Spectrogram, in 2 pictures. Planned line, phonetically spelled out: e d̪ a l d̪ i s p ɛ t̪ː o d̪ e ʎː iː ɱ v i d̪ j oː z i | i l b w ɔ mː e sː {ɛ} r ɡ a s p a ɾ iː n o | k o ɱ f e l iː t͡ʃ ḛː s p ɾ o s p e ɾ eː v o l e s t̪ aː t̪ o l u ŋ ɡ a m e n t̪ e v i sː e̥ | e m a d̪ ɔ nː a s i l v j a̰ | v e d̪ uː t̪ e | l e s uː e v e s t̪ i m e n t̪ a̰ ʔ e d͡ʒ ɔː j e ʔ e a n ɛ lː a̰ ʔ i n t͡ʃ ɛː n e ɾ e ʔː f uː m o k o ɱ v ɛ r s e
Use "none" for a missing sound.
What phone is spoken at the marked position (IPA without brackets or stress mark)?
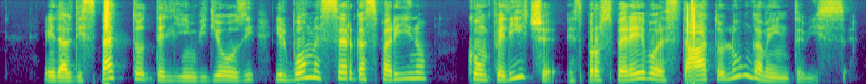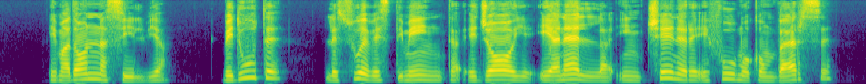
ɛ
